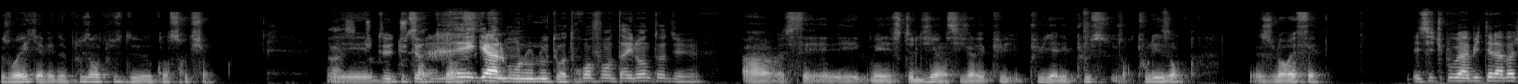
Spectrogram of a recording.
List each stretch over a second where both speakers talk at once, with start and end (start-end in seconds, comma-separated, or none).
3.3-4.8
